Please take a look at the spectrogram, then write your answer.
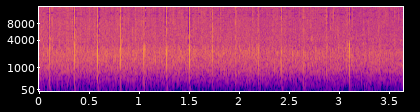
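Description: A congregation at a church prayer service claps in an even, steady beat, the sharp claps faint and distant.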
